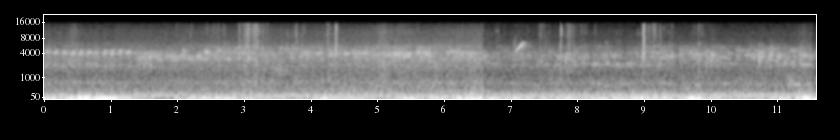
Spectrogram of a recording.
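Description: Small birds chirping outdoors, with short repeated chirps and one rising chirp about seven seconds in, over a low rumble and a few scattered clicks.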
